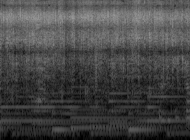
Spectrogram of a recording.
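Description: Onion, peas and capsicum frying in a pan for a homemade club sandwich filling, a continuous close sizzle with a faint low hum underneath and no speech.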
